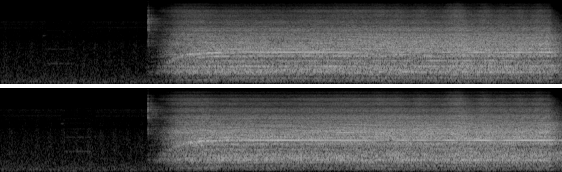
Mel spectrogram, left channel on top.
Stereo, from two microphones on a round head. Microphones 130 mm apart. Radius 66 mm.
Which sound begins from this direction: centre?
A hair dryer, at 1.5 s.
